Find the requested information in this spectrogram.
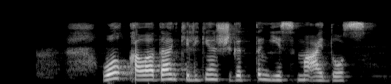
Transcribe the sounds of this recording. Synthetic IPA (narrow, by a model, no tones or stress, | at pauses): wo̞lˠqʰɑlˠɑd̪ɑŋkʲʰe̞lɡʲe̞nʒɪɡʲɪt̪ːɪŋje̞sɪmɪɑjd̪o̞s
